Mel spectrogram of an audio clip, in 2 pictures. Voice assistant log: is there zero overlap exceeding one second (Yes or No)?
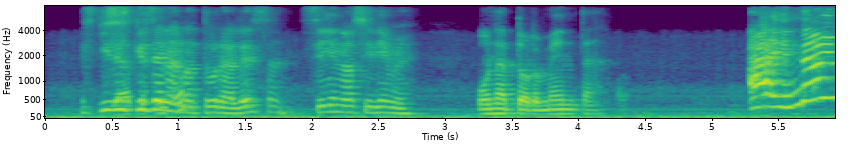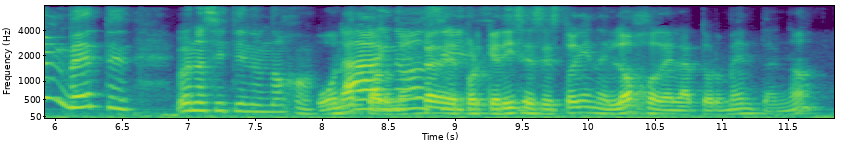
No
